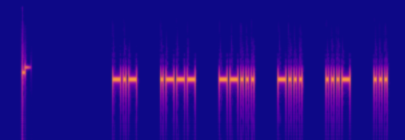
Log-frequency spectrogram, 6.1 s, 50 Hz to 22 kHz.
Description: Morse code, heard as a keyed tone, about 30 wpm, spaced as for 17 wpm, 700 Hz. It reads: KJ7BVS
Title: USA Call Signs - 3x Character Spacing - 30wpm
